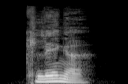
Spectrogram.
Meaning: nominative/accusative/genitive plural of Klang
- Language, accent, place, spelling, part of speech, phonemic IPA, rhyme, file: German, Germany, Berlin, Klänge, noun, /ˈklɛŋə/, -ɛŋə, De-Klänge.ogg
